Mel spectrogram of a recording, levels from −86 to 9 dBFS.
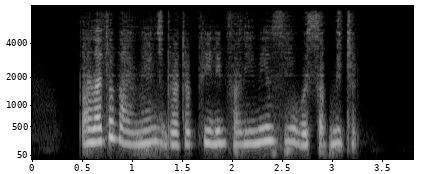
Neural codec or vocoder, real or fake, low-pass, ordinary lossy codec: codec, 44.1 kHz, 0.9 kbps, DAC; fake; 7.2 kHz; none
